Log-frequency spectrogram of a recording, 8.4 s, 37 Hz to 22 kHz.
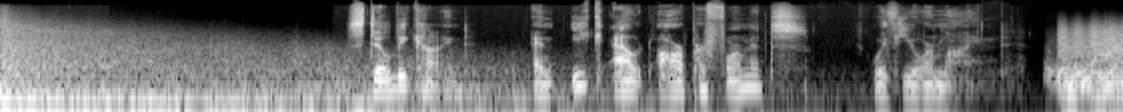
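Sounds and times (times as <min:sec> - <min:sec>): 
cannon blast: 0:00.0 - 0:04.0
speech: 0:02.6 - 0:08.3.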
